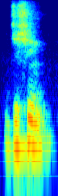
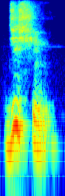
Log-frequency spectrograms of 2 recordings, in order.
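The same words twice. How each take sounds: First: The first syllable is not stressed. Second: The first syllable is stressed. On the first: It means confidence. "number two and three are pronounced exactly the same" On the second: It means myself. "I guess you want to stress the first"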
